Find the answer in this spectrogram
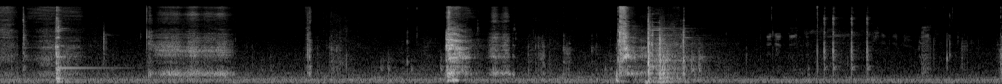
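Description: A weightlifter's forceful exhalations and grunts of effort during seated machine rows, loudest about four and a half seconds in and again around six seconds. There are scattered sharp clicks and knocks from the machine, and a low steady hum underneath.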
